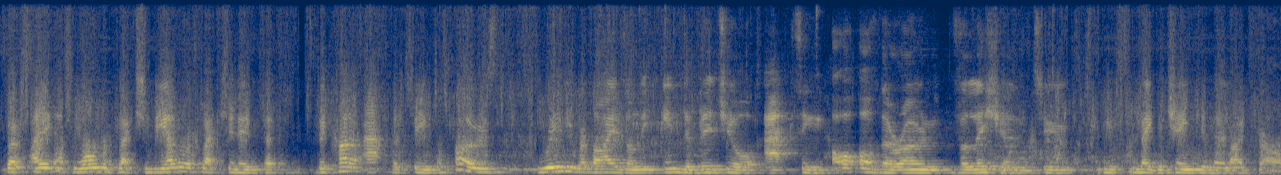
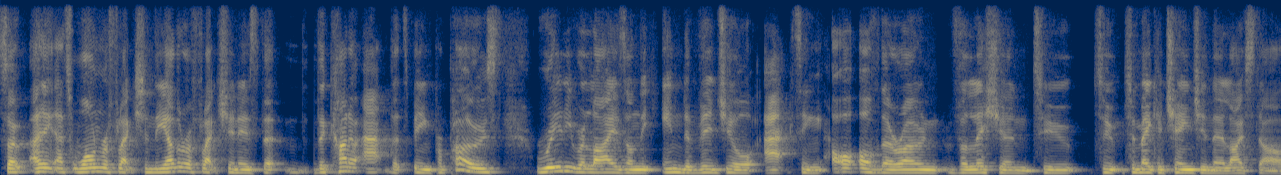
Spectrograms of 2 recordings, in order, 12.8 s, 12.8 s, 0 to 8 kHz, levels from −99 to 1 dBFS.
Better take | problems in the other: second | noise reduction (neural separator model SepFormer DNS4)

